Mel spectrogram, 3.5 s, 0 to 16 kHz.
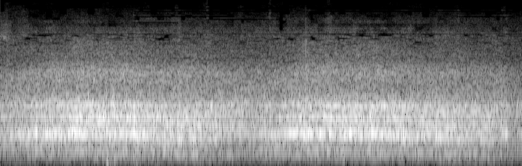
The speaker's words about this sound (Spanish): Perdí mi primer partido en Copa Davis y ahora pierdo el último, se cierra el círculo, dijo Nadal, mientras la gente coreaba su nombre y brindaba 1.5 minutos de aplausos.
